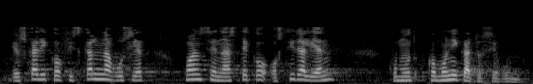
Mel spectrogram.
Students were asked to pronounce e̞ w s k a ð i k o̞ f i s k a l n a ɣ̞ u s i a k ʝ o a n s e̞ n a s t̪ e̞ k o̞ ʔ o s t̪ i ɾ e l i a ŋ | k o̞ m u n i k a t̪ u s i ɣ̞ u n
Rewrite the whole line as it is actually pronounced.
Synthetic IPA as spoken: e̞ w s k a ð i k o̞ f i s k a l n a ɣ̞ u s i a k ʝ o a n s e̞ n a s t̪ e̞ k o̞ ʔ o s t̪ i ɾ a l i a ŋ | k o̞ m u n i k a t̪ u s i ɣ̞ u n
